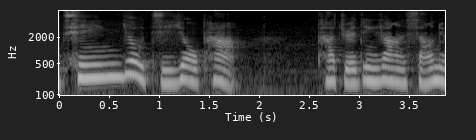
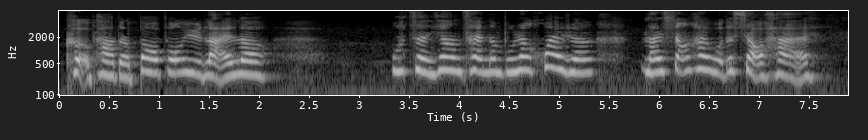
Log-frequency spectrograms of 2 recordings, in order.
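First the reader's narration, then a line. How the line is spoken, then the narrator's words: Crying out, weeping. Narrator (Chinese): 母亲哭喊着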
